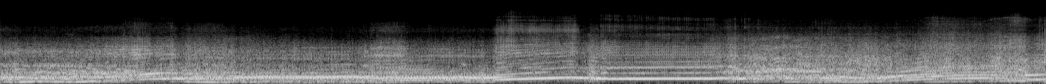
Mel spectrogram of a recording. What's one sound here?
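Car engines rev hard, rising and falling in pitch.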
